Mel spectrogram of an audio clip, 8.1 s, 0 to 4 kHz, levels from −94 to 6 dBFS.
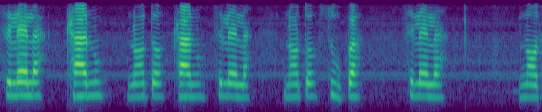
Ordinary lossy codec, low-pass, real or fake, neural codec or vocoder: none; 3.6 kHz; fake; codec, 16 kHz, 16 kbps, FunCodec, trained on Chinese and English, 50 frames a second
